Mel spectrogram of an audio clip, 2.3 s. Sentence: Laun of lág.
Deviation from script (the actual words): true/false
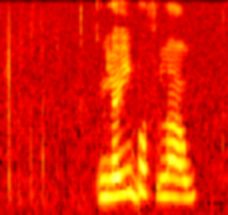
false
